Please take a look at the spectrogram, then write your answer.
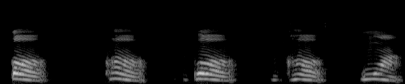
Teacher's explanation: ক, খ, গ, ঘ, ঙ, কি হচ্ছে? জিভটা পেছনের দিকে চলে যাচ্ছে, পশ্চাৎভাগে চলে যাচ্ছে, আর সেই পশ্চাৎভাগটা কণ্ঠে স্পর্শ করছে, তাই না? উপরের যে নরম তালু সেখানে হালকা স্পর্শ করছে। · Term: কণ্ঠধ্বনি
